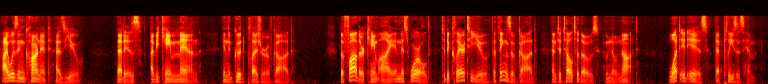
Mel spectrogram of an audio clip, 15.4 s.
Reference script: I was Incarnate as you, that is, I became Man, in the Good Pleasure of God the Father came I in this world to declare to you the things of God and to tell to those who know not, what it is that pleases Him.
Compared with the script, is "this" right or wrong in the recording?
right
